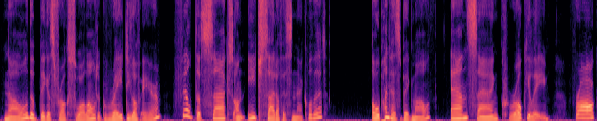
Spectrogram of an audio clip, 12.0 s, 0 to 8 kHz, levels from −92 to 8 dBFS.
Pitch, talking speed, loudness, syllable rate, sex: 205 Hz, 145 wpm, -18 LUFS, 3.8 syllables/s, female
